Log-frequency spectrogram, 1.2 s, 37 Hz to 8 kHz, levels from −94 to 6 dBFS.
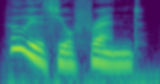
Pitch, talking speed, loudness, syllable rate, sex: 180 Hz, 200 wpm, -17 LUFS, 3.6 syllables/s, female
